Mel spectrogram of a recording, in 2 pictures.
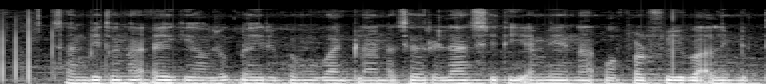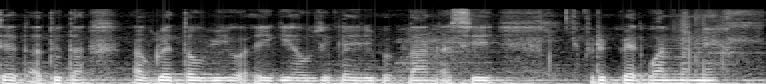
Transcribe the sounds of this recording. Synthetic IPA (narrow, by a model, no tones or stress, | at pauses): sanbidunɐʔɐjɡihawzik̚lɐjɾibɐmubajlplanɐ̰siɾilajnsidiʔḛmenɐwapʰɐɾpʰɾibɐ̰limitedɐ̰dudɐː | p̚ɡɾed̚tːowbiɡṵɐ̰jɡiɦawzik̚lɐjɾibɐplanʔɐ̰si | pʰɾipetwanmɐnːe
